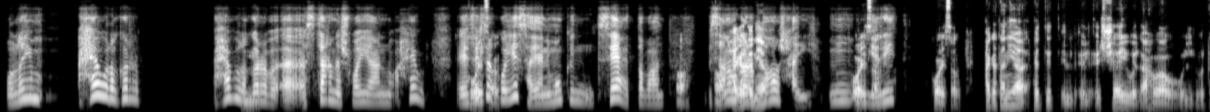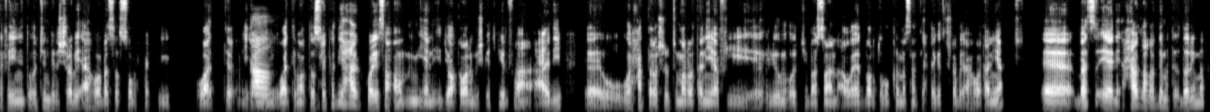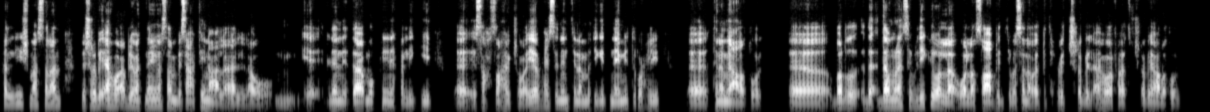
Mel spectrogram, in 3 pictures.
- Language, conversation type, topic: Arabic, advice, ليه بصحى تعبان رغم إني بنام وقت كفاية؟
- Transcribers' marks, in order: tapping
